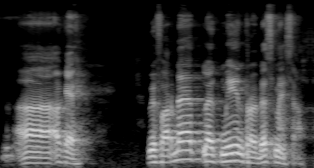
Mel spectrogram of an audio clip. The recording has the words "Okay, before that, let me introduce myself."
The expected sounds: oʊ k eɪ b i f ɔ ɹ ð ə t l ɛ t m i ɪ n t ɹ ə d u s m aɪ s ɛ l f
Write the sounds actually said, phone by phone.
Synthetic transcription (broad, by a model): oʊ k eɪ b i f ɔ ɹ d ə t l ɛ t m i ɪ n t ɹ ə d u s m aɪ s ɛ l f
